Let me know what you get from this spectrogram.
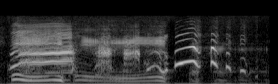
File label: Ah Laughs; Bible Fun Pack; Education Publishing Concepts; NOAH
